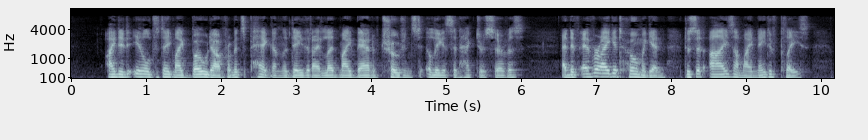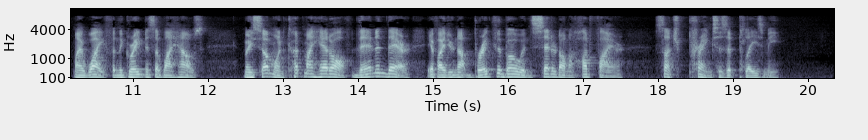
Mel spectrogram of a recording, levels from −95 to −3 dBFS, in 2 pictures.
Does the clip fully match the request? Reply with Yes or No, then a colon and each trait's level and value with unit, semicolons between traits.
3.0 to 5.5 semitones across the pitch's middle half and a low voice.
Yes: average, 3.6 semitones; low, 115 Hz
